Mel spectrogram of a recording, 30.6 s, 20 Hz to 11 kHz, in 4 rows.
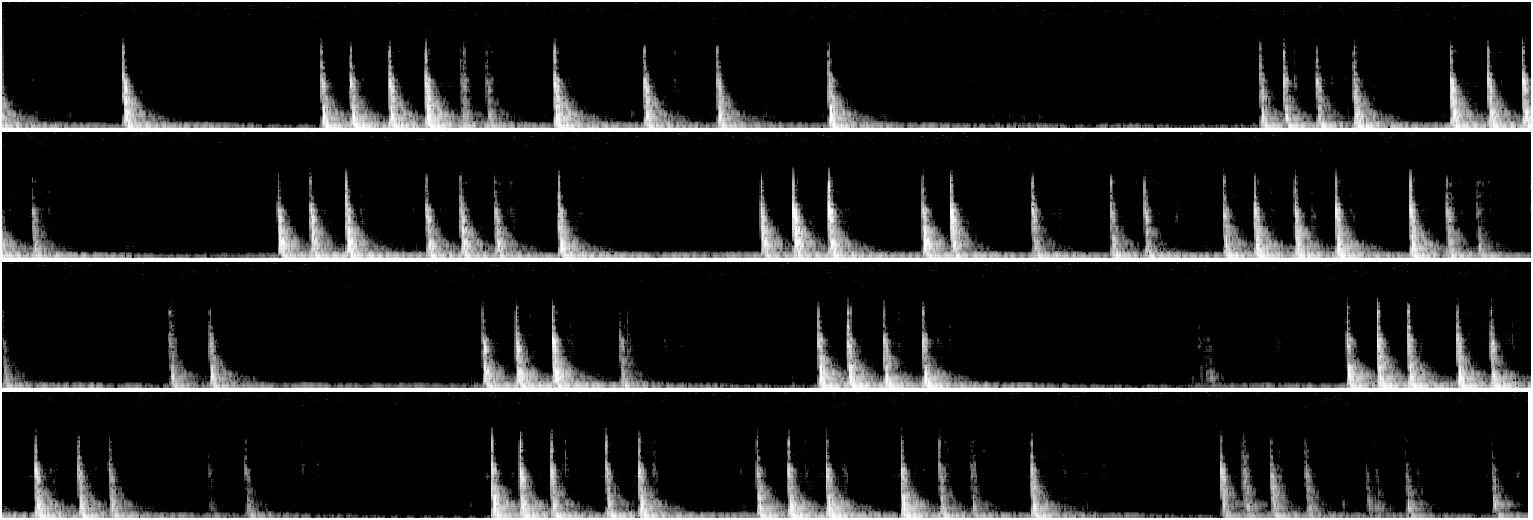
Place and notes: cold sunny day. about -15 degrees of Celcius. a pair of contact mics on dead pine tree. the woodpecker fly on, works, fly out.
6 February 2021, 16:00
